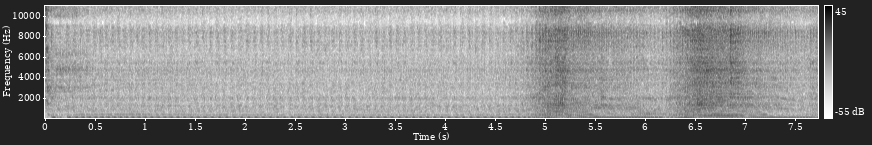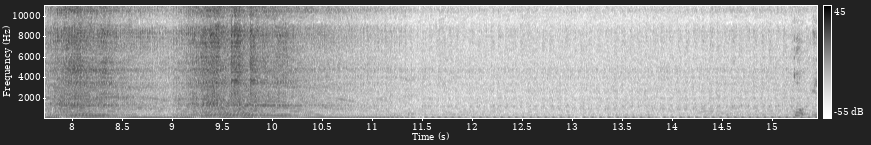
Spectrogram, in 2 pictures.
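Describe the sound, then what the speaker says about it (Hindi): A Hero Xtreme 125R dual-channel ABS motorcycle idles loudly up close, then its exhaust revs in four quick rising-and-falling blips before settling back to a steady idle, with no talking. "ये जो नई dual channel ABS version I है इसी की जो एग्जॉस्ट साउंड है वो मैं आप लोगों को सुना देता हूँ पहले।"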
